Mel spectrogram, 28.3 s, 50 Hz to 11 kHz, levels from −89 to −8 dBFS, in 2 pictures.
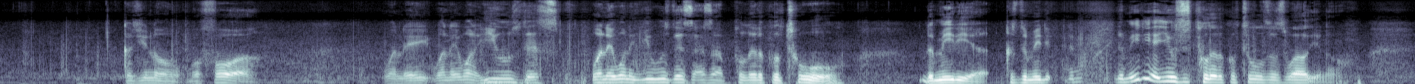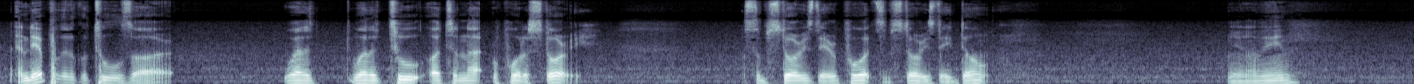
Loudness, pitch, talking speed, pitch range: -18 LUFS, 105 Hz, 135 wpm, 95-115 Hz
